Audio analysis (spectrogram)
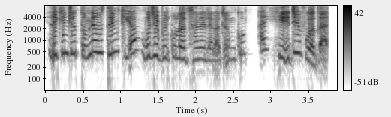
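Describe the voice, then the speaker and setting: A stubborn, emotional young woman speaks in a very high voice, as a woman acts her out. The home-made fan drama sounds close and dry. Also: animated, fast, a little mellow, no echo. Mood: cold. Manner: emotional, pleading.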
